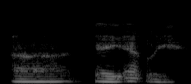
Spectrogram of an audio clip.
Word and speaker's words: egentlig: I understood egentlig, but according to my notes here, they don't say the first G either. They say a ently.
